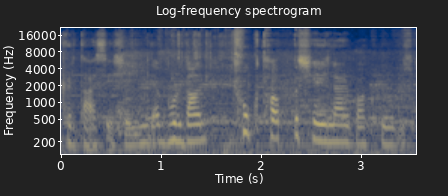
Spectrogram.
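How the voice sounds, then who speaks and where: A young woman vlogging on her phone outdoors and in a cafe, chatting casually and swinging between giddy teasing and low grumbling complaints. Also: fairly even intonation, a little slow, creaky. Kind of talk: casual vlog chat. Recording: loud background music. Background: music playing.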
